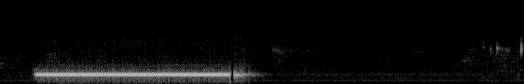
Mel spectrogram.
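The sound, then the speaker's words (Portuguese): A single steady telephone line tone during a call transfer holds loud and unbroken for about two seconds, then cuts off, leaving near silence with a few faint clicks at the end. “Por favor, aguarde na linha enquanto transferimos sua ligação para o representante.”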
